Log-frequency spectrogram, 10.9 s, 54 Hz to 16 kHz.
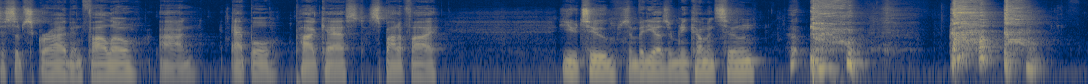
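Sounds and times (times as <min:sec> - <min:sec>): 
speech: 0:00.0 - 0:04.5, 0:05.6 - 0:08.7
person coughing: 0:07.9 - 0:10.6.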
